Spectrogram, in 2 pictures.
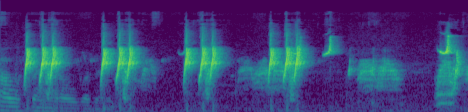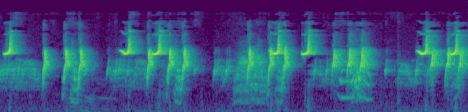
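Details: Common quail (batair) in the evening, with rhythmic triple-note phrases of sharp whistled notes repeated about once a second, higher thin notes joining later as calls overlap.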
